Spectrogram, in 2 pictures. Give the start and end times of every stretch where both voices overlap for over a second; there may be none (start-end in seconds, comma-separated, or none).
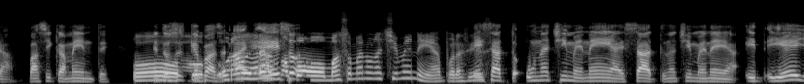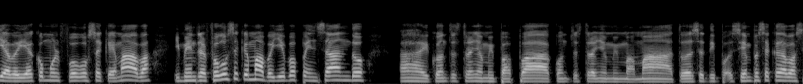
1.5-3.0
